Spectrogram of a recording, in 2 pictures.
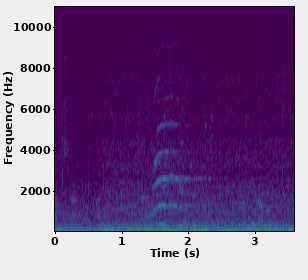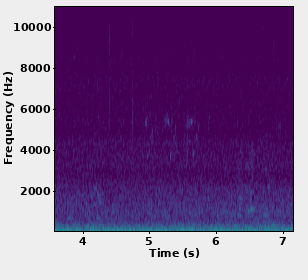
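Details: An affectionate calico cat on an embankment, running after a person and asking for attention and food, gives one short rising-then-falling meow early on. After it comes a steady low rumble and faint background noise, with no further clear calls.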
